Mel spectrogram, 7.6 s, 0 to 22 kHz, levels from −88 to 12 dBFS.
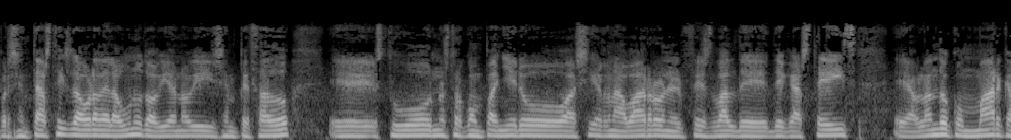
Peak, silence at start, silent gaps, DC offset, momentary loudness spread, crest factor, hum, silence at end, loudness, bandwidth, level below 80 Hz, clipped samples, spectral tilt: -4 dBFS; 0 s; none; under 0.1%; 5 LU; 16 dB; none; 0 s; -21 LUFS; 11 kHz; -56 dBFS; under 0.1%; -6.5 dB/octave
